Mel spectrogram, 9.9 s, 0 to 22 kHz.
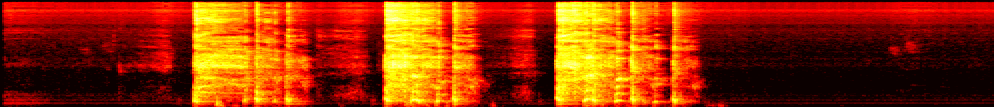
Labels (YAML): expert_labels:
- quality: good
  cough_type: wet
  dyspnea: false
  wheezing: false
  stridor: false
  choking: false
  congestion: false
  nothing: true
  diagnosis: lower respiratory tract infection
  severity: mild
age: 48
gender: male
respiratory_condition: true
fever_muscle_pain: false
status: symptomatic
